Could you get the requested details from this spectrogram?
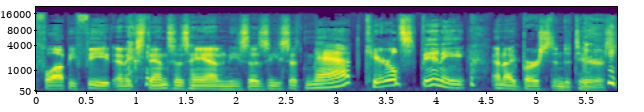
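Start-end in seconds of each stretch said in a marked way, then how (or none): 2.7-4.3 high, friendly puppet-character greeting; Big Bird. Retold or imitated. Puppeteer introduces himself to visiting writer, in Big Bird's voice. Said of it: "that Proustian Madeline of Big Bird's voice".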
